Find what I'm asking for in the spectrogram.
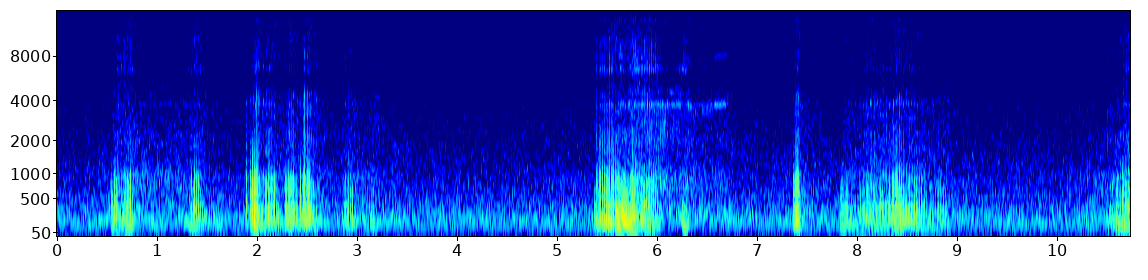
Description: Zoe snoring away. It made me giggle!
